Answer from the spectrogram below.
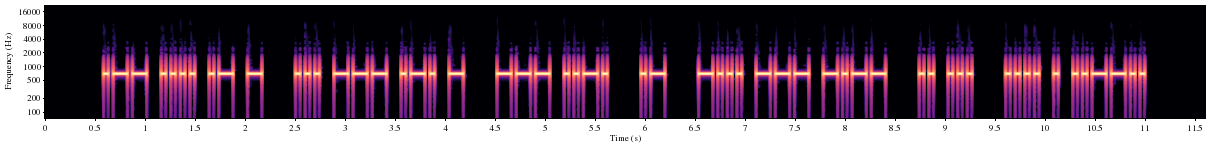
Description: Morse code, heard as a keyed tone, about 25 wpm, 700 Hz. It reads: WHAT SORT OF A BOY IS HE?
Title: Sentences from Top 1300 Words 25wpm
